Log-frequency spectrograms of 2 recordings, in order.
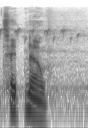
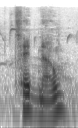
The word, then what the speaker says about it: Tudno: we've stopped here at the Church of St Tudno. I've been calling him St Tudno for ages, but it's actually pronounced St Tudno.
